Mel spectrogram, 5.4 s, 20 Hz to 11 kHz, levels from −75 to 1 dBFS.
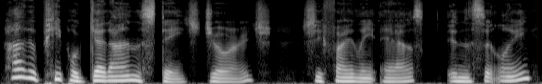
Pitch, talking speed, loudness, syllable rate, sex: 165 Hz, 135 wpm, -19 LUFS, 4.3 syllables/s, female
